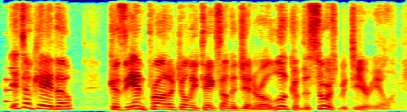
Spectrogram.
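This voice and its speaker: An actor voicing a laid-back, friendly young caretaker in an anime fantasy game, speaking in a casual, slangy way. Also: male voice, fairly high pitch, huge pitch swings, fast, fairly bright tone, a little hiss or hum. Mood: easygoing.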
